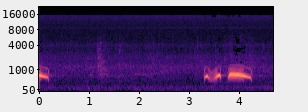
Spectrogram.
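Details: Spotted dove calling for training young cage birds and firing up their fighting spirit: after a clipped note and near silence, a short double coo is followed by a long, slightly falling, hoarse coo.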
